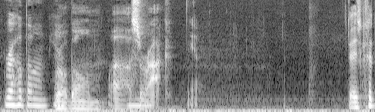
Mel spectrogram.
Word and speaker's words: Rehoboam: Rehoboam.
